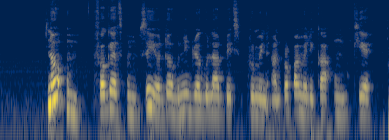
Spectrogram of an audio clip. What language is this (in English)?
Nigerian Pidgin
